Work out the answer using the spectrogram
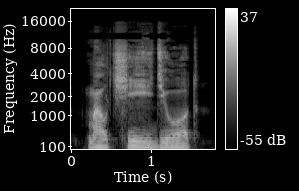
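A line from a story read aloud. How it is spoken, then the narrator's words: Grumbling. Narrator (Russian): проворчал Лакандер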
